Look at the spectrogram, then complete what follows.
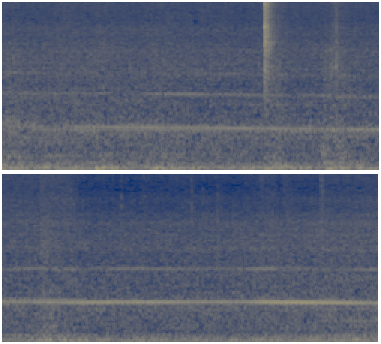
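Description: Optare Metrodecker double-decker bus on the move, heard from the upper deck: a low rumble with a steady whine that slowly drifts lower in pitch, and a single click about two seconds in.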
